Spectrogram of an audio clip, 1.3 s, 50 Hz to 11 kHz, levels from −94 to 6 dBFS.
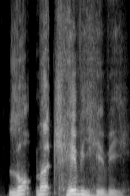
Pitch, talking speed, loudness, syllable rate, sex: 145 Hz, 185 wpm, -19 LUFS, 5.5 syllables/s, male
